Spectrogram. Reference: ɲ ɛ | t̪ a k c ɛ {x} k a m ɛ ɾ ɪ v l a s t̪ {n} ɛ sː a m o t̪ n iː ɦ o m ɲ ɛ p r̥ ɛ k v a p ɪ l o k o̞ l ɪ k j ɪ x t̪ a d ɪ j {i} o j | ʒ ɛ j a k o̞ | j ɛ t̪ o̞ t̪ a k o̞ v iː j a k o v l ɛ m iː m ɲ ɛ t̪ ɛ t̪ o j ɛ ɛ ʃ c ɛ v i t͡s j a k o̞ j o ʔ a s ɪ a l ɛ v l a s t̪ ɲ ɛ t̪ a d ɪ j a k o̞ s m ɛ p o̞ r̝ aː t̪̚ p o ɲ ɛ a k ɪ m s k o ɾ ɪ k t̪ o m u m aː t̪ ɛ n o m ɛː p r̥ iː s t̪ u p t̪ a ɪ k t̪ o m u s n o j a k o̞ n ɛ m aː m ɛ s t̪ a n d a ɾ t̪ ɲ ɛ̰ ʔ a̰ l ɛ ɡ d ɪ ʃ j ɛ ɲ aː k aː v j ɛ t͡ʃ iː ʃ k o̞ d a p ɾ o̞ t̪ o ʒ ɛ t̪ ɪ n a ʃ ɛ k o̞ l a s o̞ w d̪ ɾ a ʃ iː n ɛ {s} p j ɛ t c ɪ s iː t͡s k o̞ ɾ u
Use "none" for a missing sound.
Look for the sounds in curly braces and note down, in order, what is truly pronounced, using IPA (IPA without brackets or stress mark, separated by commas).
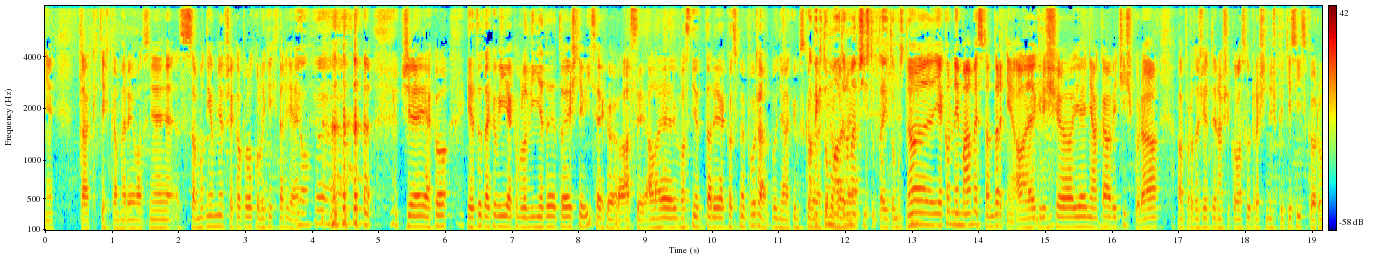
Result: x, ɲ, ɛ, ʃ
